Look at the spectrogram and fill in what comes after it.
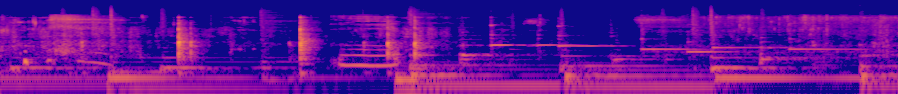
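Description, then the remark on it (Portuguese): Dishes being washed under running tap water, with steady splashing and repeated clinks and clatters of pots and cutlery, while a person talks over the noise. “Talvez eu esteja falando meio baixo mas eu espero que não esteja sendo impossível de me ouvir, apesar de obviamente o microfone estar tá mais distante da minha, da minha boca, porque eu tô lavando a louça, né?”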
